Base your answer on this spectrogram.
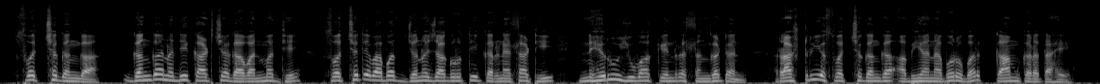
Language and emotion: Marathi, neutral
